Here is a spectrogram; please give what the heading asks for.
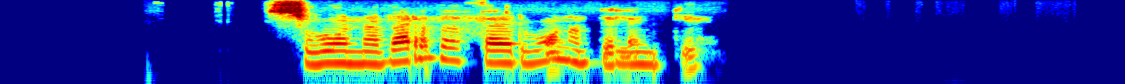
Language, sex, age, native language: Icelandic, female, 20-29, Icelandic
